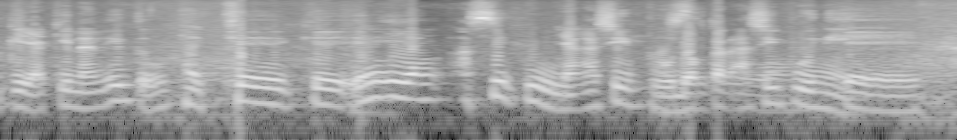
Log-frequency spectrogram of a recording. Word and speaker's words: Ashipu: Ada dokter Asipu.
